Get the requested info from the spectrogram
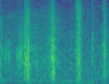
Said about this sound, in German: So, die ersten Schritte am Strand und schon freue ich mich, hohe Stiefel anzuhaben. Der Sand schafft es trotzdem immer wieder in die Schuhe.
